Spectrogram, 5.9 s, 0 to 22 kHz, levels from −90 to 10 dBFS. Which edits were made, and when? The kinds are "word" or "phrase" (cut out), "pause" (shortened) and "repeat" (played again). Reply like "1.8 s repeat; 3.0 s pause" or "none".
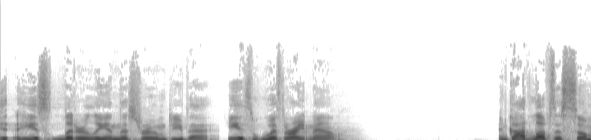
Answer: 1.9 s word; 2.2 s pause; 2.8 s word

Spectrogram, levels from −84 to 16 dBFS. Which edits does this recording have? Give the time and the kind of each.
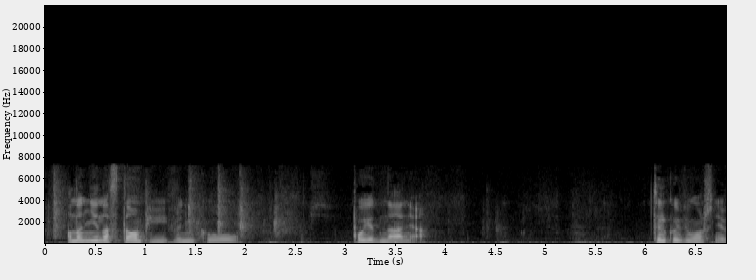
1.2 s word

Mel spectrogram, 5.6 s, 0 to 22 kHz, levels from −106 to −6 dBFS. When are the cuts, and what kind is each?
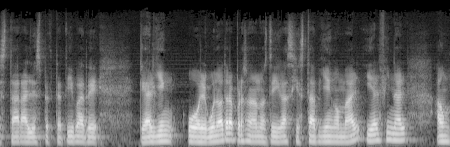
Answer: none

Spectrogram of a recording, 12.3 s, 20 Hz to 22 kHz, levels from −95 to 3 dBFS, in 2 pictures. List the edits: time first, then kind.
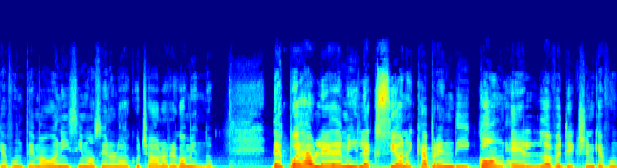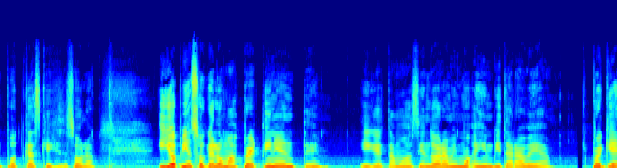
none

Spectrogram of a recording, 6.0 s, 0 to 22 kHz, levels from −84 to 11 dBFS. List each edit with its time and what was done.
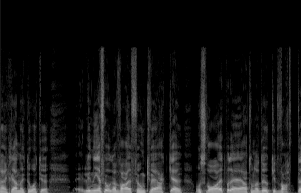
none

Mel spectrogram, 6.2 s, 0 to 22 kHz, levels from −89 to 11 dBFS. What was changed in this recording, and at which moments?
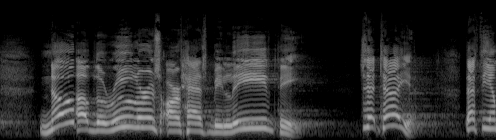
0.9 s word; 2.3 s word; 3.5 s phrase; 4.5 s word

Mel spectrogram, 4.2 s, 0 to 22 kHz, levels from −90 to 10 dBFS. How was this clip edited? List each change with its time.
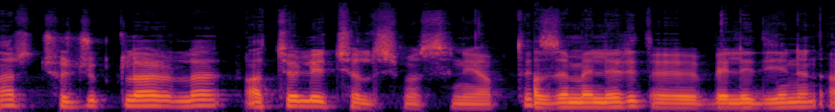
1.2 s word; 3.2 s word

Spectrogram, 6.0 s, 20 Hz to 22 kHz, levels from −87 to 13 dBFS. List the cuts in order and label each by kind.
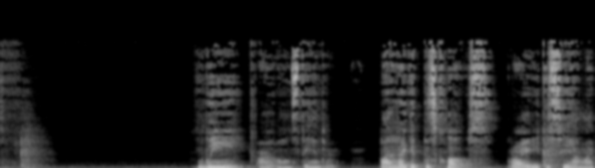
2.6 s word

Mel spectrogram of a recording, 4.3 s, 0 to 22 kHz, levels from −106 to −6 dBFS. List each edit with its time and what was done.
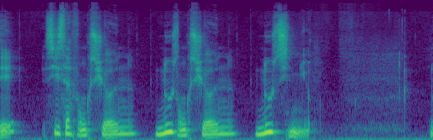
1.7 s repeat

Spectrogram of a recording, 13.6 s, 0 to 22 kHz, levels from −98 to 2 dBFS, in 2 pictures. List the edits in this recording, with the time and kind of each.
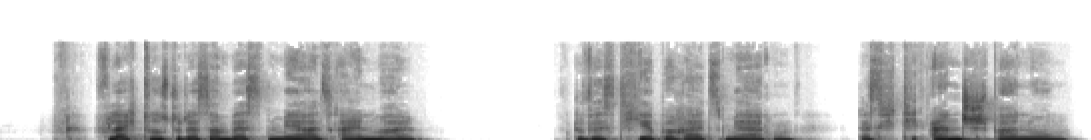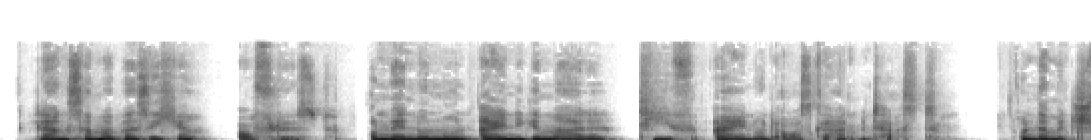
9.0 s pause

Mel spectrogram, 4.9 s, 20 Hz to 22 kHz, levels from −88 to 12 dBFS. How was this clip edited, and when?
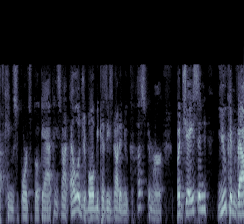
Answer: none

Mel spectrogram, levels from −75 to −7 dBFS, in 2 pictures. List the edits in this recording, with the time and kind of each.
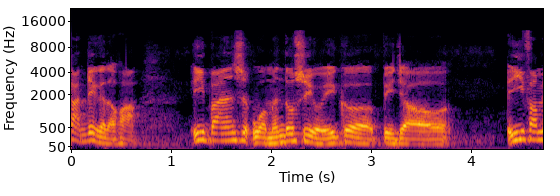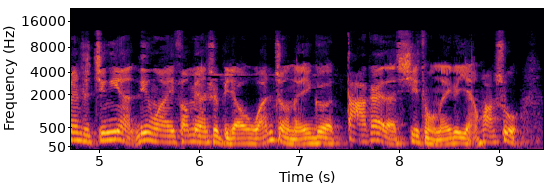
none

